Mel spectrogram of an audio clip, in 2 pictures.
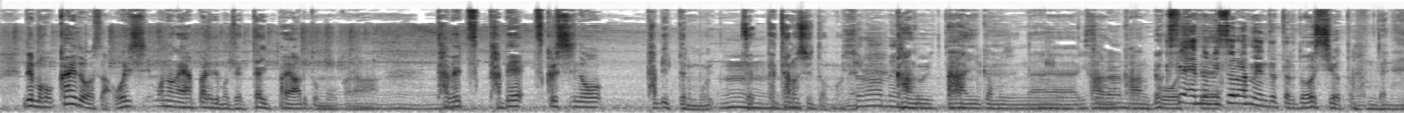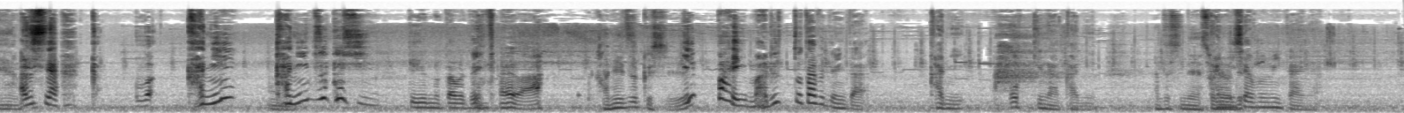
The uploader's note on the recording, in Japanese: ドスドライブ収録 #ロードノイズゴメンね。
